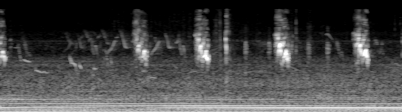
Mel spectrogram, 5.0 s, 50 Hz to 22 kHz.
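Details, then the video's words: Osprey pair's nest in Charlo, Montana, on a nest camera, July 2018 morning. Four short, shrill calls spaced roughly a second apart, with faint twittering of other birds behind. "Osprey Nest - Charlo Montana Cam"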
